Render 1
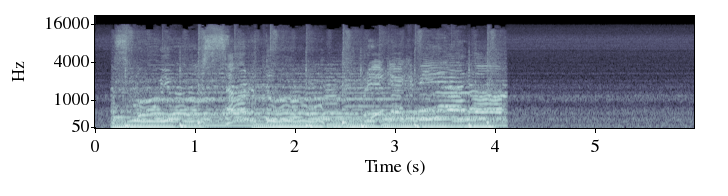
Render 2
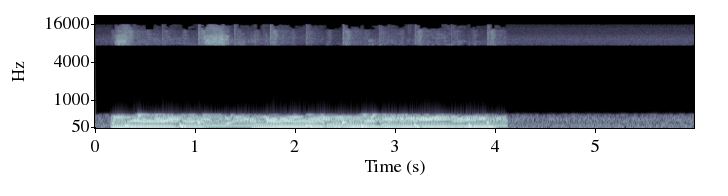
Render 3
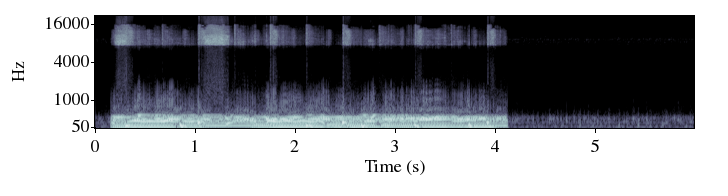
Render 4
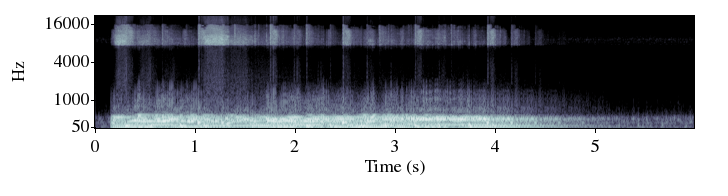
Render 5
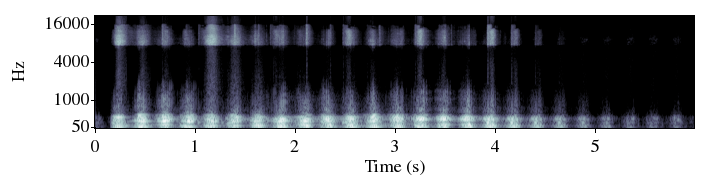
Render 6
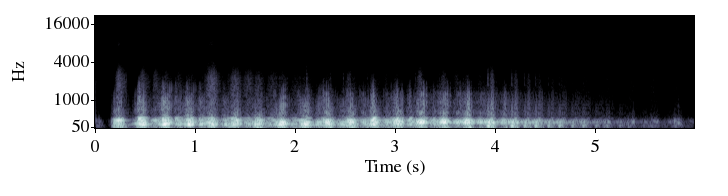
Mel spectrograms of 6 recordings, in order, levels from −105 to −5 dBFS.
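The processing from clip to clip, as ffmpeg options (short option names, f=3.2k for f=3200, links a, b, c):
-af "afftfilt=real='re*(1-between(b*sr/4096,470,7600))':imag='im*(1-between(b*sr/4096,470,7600))':win_size=4096:overlap=0.75"
-af "highpass=73,anlmdn=1.58,aeval=exprs='0.299*(cos(1*acos(clip(val(0)/0.299,-1,1)))-cos(1*PI/2))+0.00944*(cos(4*acos(clip(val(0)/0.299,-1,1)))-cos(4*PI/2))+0.0106*(cos(6*acos(clip(val(0)/0.299,-1,1)))-cos(6*PI/2))':c=same"
-filter_complex "[0:a]asplit=2[a][b];[b]adelay=238,lowpass=f=2.7k:p=1,volume=-5dB,asplit=2[c][d];[d]adelay=238,lowpass=f=2.7k:p=1,volume=0.44,asplit=2[e][f];[f]adelay=238,lowpass=f=2.7k:p=1,volume=0.44,asplit=2[g][h];[h]adelay=238,lowpass=f=2.7k:p=1,volume=0.44,asplit=2[i][j];[j]adelay=238,lowpass=f=2.7k:p=1,volume=0.44[k];[a][c][e][g][i][k]amix=inputs=6:normalize=0,volume=3.5dB"
-af "aeval=exprs='val(0)*pow(10,-34*(0.5-0.5*cos(2*PI*4.3*n/s))/20)':c=same,volume=5dB"
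-af "aecho=1:1:366|732|1098:0.2|0.0479|0.0115,highpass=f=180:t=q:w=0.5412,highpass=f=180:t=q:w=1.307,lowpass=f=2.4k:t=q:w=0.5176,lowpass=f=2.4k:t=q:w=0.7071,lowpass=f=2.4k:t=q:w=1.932,afreqshift=-110"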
